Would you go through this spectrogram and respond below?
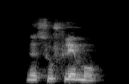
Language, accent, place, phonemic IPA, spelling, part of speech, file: French, France, Lyon, /nə su.fle mo/, ne souffler mot, verb, LL-Q150 (fra)-ne souffler mot.wav
- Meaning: to not breathe a word of, to not say, to be quiet about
